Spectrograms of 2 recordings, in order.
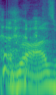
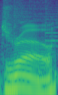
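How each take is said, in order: First: The name ends with a z sound. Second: The name ends with a vowel sound. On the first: The speaker calls it wrong. "I was pronouncing it Mitch Draws" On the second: The speaker calls it right. "It's actually Dro"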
